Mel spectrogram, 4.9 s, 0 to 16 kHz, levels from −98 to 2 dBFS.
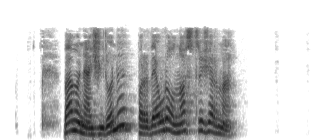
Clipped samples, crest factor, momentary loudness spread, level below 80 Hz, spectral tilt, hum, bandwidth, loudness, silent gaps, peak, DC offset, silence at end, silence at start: under 0.1%; 16 dB; 8 LU; -58 dBFS; -5 dB/octave; none; 7.8 kHz; -14 LUFS; none; -2 dBFS; under 0.1%; 1.4 s; 0.6 s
